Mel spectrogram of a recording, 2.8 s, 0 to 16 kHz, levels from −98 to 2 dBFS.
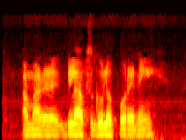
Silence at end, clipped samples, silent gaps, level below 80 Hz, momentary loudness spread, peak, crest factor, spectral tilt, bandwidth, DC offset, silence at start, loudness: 0.45 s; under 0.1%; none; -54 dBFS; 10 LU; -6 dBFS; 18 dB; -9 dB/octave; 5.4 kHz; under 0.1%; 0.35 s; -23 LUFS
